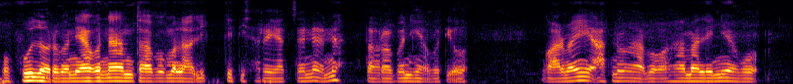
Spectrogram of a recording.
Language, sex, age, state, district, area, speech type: Nepali, male, 18-30, West Bengal, Kalimpong, rural, spontaneous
